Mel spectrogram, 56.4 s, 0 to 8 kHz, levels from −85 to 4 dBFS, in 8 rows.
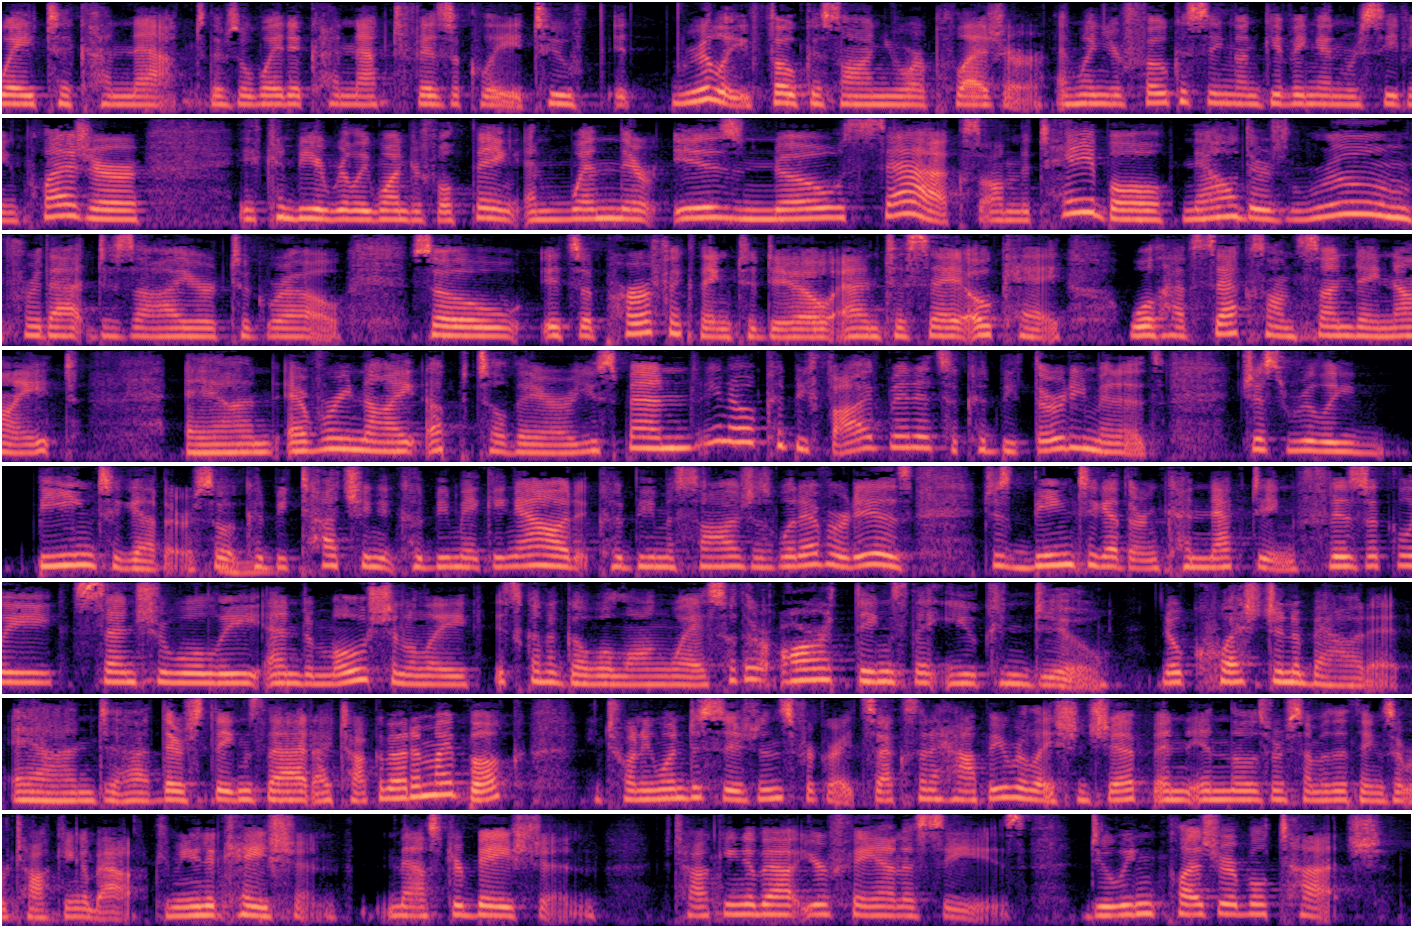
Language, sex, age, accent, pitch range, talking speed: English, female, 40-59, American, 185-220 Hz, 185 wpm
